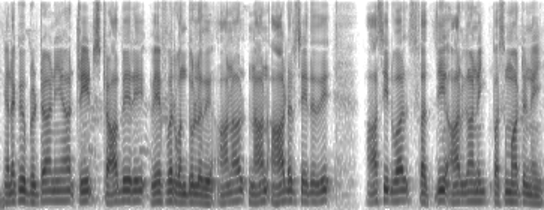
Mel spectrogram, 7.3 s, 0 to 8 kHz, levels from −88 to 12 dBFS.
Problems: background sounds at intervals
